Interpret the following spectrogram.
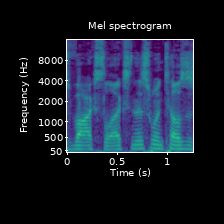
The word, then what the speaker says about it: Vox Lux: Swan 2 with Joel how would you pronounce this is it Vox luxe yeah box luck okay I didn't know if there was like any accident or whatever but um this one is Vox luxe and this one tells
